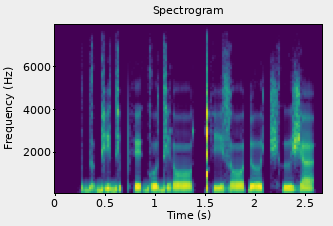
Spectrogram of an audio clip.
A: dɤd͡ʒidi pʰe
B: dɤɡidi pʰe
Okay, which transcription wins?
B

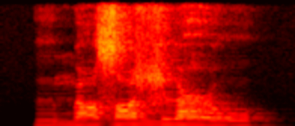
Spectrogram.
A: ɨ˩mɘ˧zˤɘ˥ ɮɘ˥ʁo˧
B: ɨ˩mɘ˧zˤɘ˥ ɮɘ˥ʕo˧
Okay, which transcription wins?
B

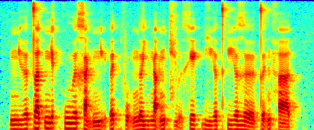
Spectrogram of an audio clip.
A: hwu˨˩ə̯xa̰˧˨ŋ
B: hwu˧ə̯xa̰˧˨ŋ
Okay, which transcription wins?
B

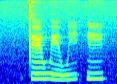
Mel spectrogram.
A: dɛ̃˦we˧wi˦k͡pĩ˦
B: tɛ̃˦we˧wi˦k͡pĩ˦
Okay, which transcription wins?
B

